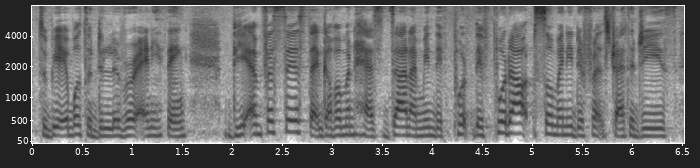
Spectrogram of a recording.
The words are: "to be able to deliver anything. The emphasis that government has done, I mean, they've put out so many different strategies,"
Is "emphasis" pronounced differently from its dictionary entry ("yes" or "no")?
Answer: no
